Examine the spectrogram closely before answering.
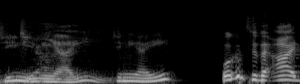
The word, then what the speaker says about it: Genii: But welcome to the Odd Genie podcast. Oh, Shit. it's not even genie. It's pronounced genie. Genii.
